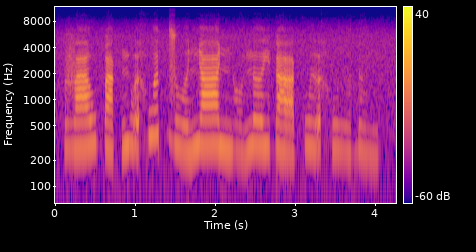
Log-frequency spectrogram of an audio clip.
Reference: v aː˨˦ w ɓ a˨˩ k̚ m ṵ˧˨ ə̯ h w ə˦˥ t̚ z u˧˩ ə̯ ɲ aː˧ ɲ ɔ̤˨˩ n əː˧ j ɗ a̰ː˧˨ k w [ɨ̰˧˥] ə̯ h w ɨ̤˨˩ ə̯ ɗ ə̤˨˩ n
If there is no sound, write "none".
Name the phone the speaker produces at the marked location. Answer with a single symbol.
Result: ɨ̰˧˨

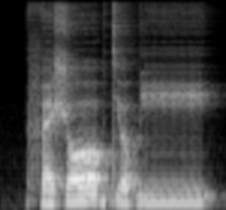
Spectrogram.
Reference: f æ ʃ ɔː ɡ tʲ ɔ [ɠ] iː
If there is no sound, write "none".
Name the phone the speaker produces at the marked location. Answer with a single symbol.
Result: ɓ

